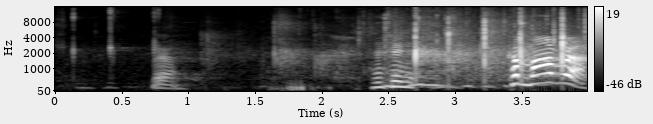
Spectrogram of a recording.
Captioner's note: clapping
